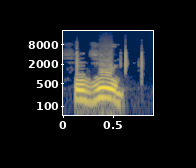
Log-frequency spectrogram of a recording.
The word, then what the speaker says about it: schedule: इसके बाद third number पे हमारे पास जो वर्ड है वो है schedule, schedule, schedule in British English.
